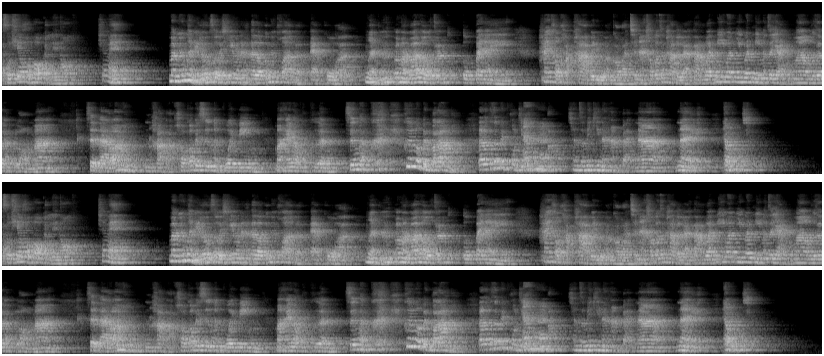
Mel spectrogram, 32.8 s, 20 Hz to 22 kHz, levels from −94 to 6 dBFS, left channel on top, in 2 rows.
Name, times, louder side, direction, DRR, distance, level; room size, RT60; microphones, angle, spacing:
voice 1, 0.0-1.4 2.0-2.4 8.5-8.9 18.7-19.1 26.8-27.3 30.8-31.2, equal, 20° right, -5 dB, 0.7 m, -23 dB
voice 2, 3.3-6.9 7.2-17.4 17.9-18.8 19.2-21.6 21.9-27.0 27.8-29.6 29.9-30.4 30.8-31.3, left 2 dB, 50° left, -6 dB, 1.2 m, -22 dB
6.7 x 2.4 x 2.3 m, 1.5 s
head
